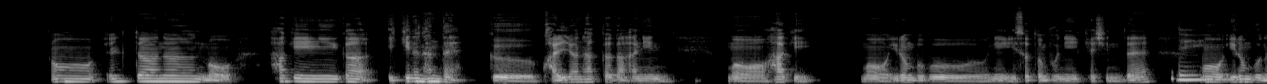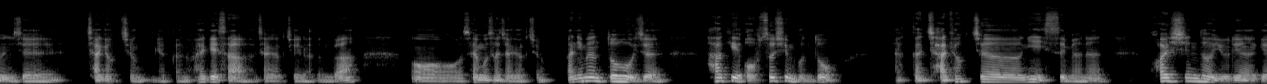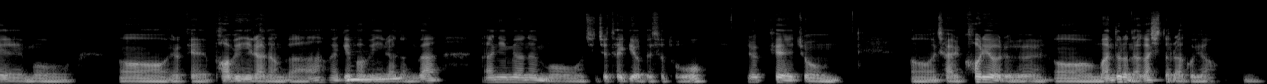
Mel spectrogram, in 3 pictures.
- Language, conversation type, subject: Korean, podcast, 학위 없이 배움만으로 커리어를 바꿀 수 있을까요?
- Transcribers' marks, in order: other background noise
